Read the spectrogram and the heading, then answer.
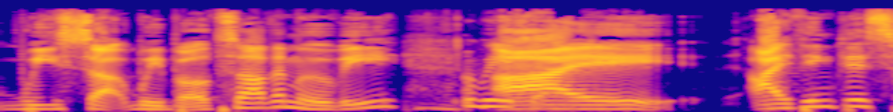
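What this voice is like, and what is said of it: Usual voice. Nothing is said of it.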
